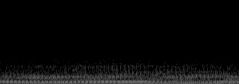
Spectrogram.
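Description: A motor running with a steady low hum that has a fine rapid flutter, easing off slightly near the end.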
